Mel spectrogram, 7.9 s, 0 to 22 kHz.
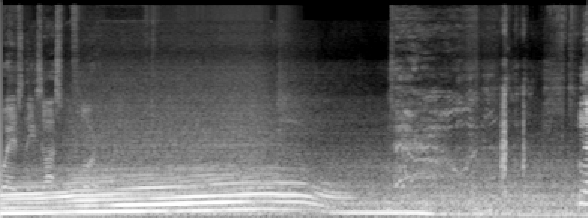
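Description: A Ford F-150 EcoBoost pickup's deep exhaust rumbles and climbs in pitch as the truck accelerates, then drops back to a low drone before a brief shift in road noise.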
